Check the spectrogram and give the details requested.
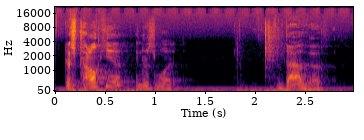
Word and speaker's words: Dialga: Dialga. It's D. Dialga? Technically Dialga. Dialga? This one is less egregious. Okay, so Dialga, D-I-L-I-A? It's pronounced, it's spelled die, but it's pronounced D.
